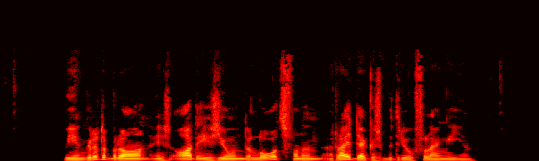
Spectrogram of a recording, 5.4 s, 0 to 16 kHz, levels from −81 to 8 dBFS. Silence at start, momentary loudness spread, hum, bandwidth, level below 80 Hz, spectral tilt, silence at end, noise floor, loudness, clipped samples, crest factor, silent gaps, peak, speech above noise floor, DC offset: 0.65 s; 11 LU; none; 11.5 kHz; -64 dBFS; -5.5 dB/octave; 0.65 s; -67 dBFS; -25 LUFS; under 0.1%; 22 dB; none; -4 dBFS; 42 dB; under 0.1%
